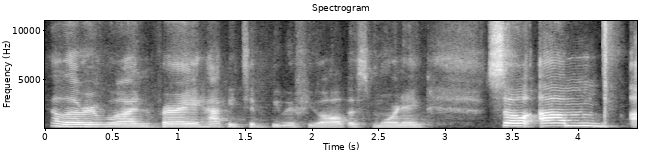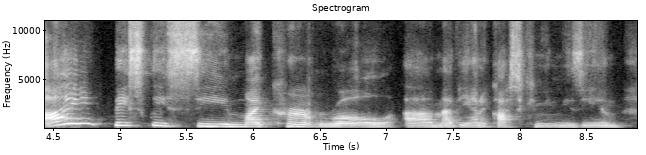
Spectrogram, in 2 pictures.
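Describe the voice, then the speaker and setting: Low-voiced woman from Barbados, measured panelist. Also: sing-song, a bit bright. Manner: thoughtful, measured, frequent "um" and "and so". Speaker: museum staff panelist. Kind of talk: online panel discussion.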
